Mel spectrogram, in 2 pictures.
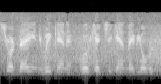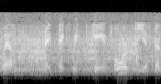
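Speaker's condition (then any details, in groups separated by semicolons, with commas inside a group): No condition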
